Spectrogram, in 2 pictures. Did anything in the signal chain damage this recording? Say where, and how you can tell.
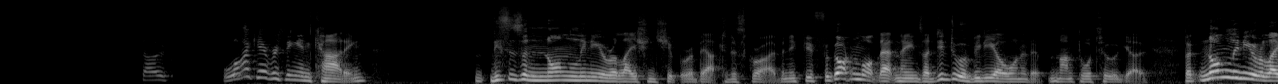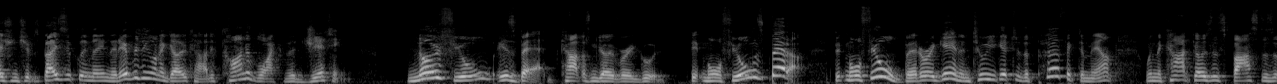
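Yes. The fade at the start passed through a gain or sample-format stage that kept too few bits and added no dither, so truncation distortion on the fade is audible from 0 to 3.25 s, worst up to 2.61 s. The quiet waveform turns to coarse square steps and sounds gritty, which fits a stage holding only about 9 bits.

The network stage also let the adaptive stream drop to a lower bitrate from 12.02 to 18.02 s. Quality changes abruptly with no gap, codec artefacts rise, and nothing remains above 14.9 kHz. That fits a switch from 96 kbit/s AAC-LC down to 24 kbit/s HE-AAC while the connection slowed.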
